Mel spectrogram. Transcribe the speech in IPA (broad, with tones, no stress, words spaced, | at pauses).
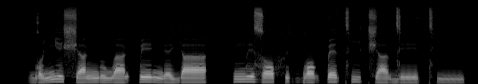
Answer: ɡɔ˨ɲe˦ ʃa˨ŋʊ˨ wa˨ k͡pe˦ŋɛ˨ja˦ | mɪ˦zɔ˨fɪ˨ɡ͡bɔ˨ k͡pɛ˦tʰi˦t͡ʃa˨deː˨ tʰi˨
